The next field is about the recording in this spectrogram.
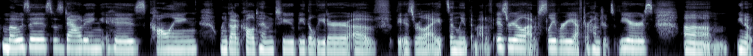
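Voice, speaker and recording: A young woman with a scratchy, hoarse voice from a cold, talking earnestly and reflectively about faith in a casual vlog. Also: medium pitch, no room sound, clean studio sound. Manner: earnest, reflective, with soft laughs. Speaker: faith vlogger. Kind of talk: casual devotional talk to camera.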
